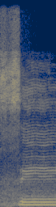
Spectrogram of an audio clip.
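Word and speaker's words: س: করে মার্জিত ভাষায় বল যদি বল সিন সিন হবে না লম্বা হবে চর পাখির মত আওয়াজ হবে সুন্দর করে সা সি উচ্চারণ হবে সিন বল সিন সিন সিন আমরা কি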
